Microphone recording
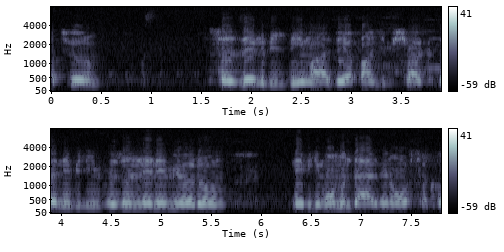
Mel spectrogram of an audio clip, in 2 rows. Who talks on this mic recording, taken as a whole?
echo only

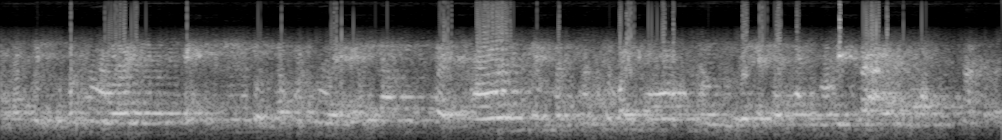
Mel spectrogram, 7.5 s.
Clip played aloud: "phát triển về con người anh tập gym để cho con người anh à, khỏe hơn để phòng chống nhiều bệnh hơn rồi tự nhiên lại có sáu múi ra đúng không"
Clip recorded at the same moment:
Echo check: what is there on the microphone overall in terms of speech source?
echo only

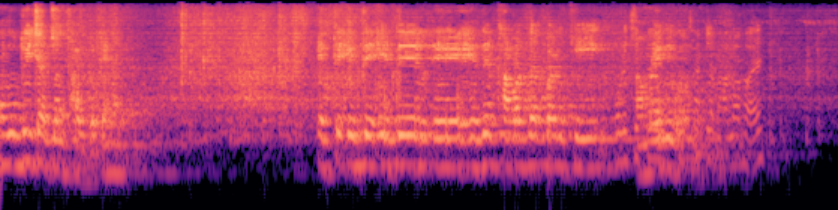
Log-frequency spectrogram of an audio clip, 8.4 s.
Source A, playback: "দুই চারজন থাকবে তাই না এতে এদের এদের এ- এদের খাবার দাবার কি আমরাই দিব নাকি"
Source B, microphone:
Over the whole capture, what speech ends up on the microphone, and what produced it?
both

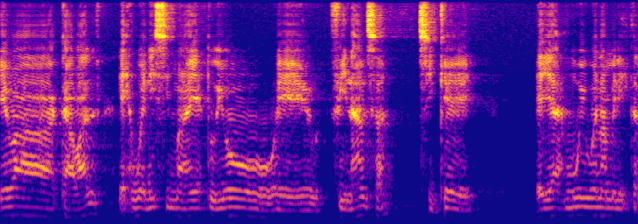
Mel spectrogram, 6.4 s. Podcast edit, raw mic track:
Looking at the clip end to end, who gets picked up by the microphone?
echo only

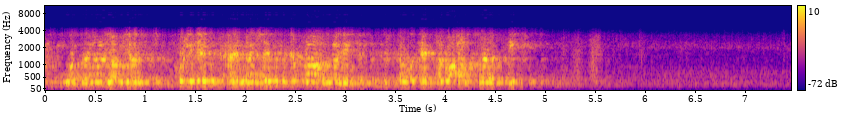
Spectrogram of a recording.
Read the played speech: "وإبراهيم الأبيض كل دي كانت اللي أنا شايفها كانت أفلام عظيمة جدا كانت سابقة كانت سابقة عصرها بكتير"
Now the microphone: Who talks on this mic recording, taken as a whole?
echo only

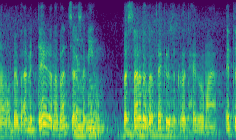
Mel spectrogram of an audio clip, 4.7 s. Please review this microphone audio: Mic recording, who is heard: both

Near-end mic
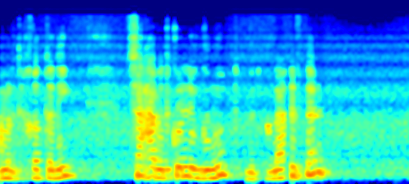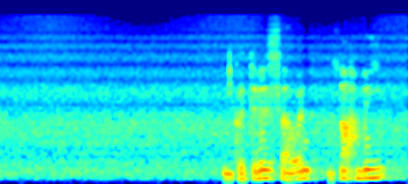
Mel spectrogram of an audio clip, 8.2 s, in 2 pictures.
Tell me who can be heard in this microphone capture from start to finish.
echo only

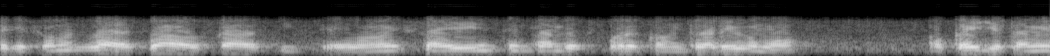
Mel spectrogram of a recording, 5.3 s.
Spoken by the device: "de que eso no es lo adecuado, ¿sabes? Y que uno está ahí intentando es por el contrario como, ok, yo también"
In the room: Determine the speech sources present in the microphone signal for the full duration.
echo only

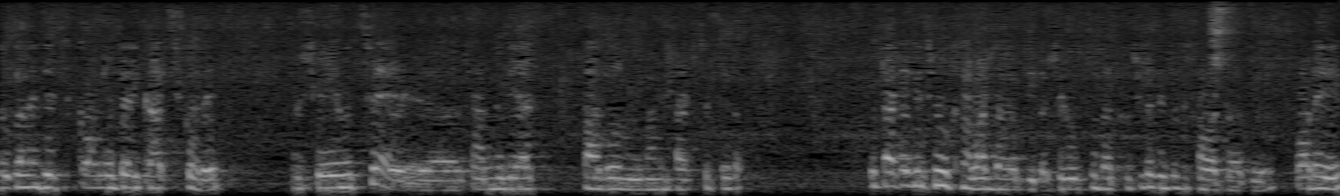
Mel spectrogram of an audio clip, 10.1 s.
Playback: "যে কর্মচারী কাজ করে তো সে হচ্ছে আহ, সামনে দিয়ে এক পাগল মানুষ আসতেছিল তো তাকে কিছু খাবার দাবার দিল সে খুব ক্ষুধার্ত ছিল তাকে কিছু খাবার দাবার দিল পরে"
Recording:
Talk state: echo only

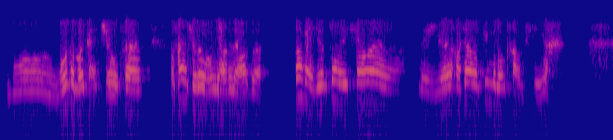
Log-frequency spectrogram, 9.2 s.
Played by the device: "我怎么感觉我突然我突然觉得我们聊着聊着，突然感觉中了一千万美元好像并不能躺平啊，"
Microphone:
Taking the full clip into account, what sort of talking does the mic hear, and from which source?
echo only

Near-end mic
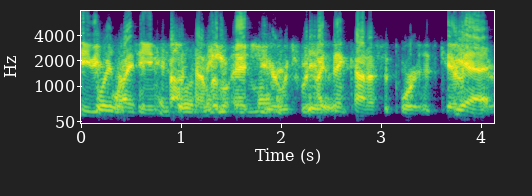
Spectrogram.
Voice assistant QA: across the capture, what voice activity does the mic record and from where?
echo only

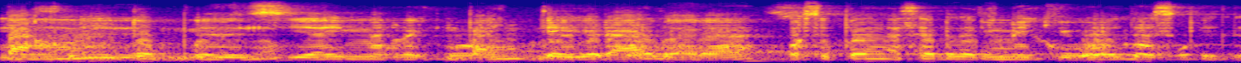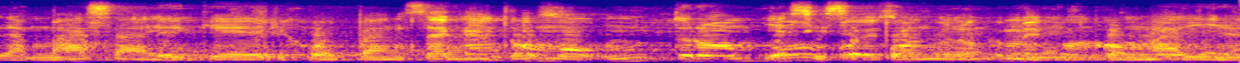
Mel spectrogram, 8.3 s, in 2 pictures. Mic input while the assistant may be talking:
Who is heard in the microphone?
echo only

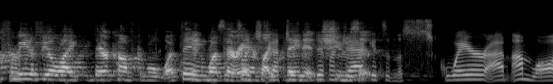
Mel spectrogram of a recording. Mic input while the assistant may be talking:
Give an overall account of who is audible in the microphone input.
both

